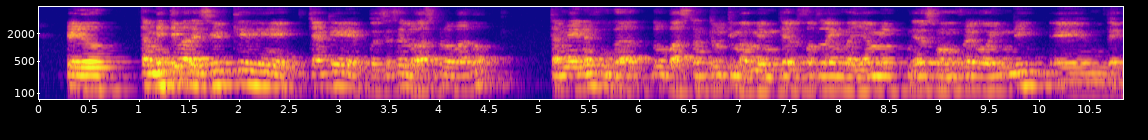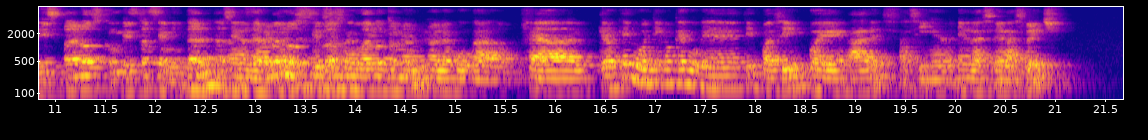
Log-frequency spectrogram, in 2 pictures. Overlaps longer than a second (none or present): present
